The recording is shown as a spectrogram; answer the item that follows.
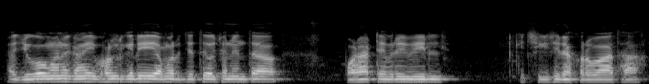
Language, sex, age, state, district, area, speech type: Odia, male, 45-60, Odisha, Balangir, urban, spontaneous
